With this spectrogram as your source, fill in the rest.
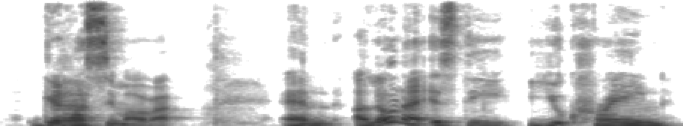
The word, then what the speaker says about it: Gerasimova: And today I'm going to interview Alyona Gerasimova. No, I think I'm mispronouncing it. Alyona, please give me your correct pronunciation for your last name as well. It's Gerasimova. Gerasimova.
